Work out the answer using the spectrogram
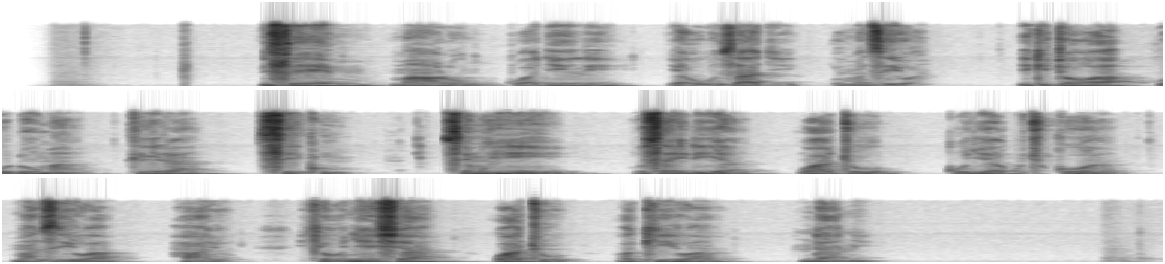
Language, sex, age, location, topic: Swahili, male, 18-24, Dar es Salaam, finance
